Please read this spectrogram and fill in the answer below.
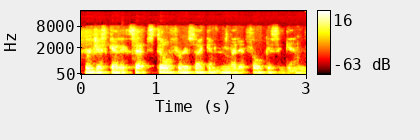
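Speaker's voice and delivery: ordinary delivery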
